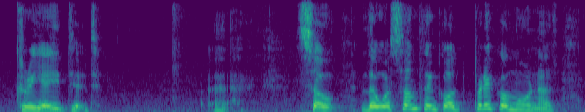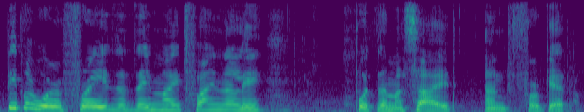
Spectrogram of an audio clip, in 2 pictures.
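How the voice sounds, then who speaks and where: A woman with a Spanish accent and a dark, mellow tone, lively intonation, a fairly slow pace, and long, frequent pauses. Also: medium pitch for a woman. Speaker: professor and political activist. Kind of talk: lecture. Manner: halting, many fillers.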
